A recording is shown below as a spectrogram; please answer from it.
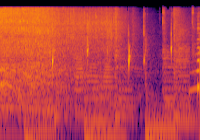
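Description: Water rinsing a lollipop: a steady hiss that fades out a little past a second in, over background music with a steady low beat.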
